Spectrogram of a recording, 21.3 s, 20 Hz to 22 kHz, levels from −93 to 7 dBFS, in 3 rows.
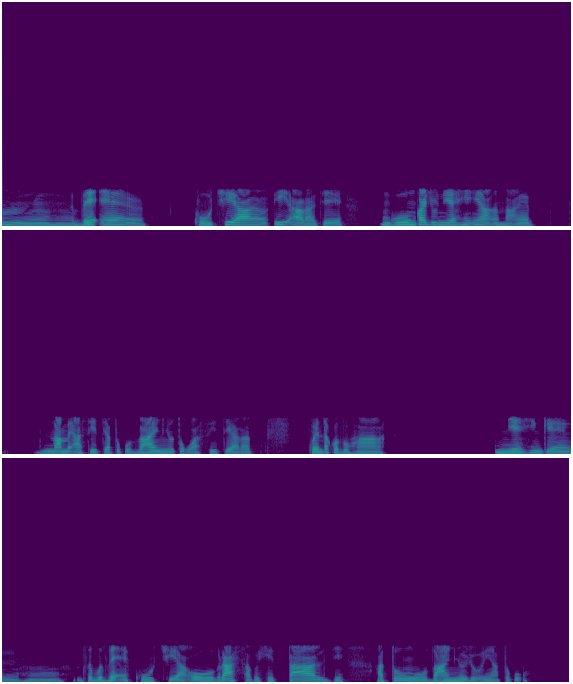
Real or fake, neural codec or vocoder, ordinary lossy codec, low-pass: real; none; none; 3.6 kHz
